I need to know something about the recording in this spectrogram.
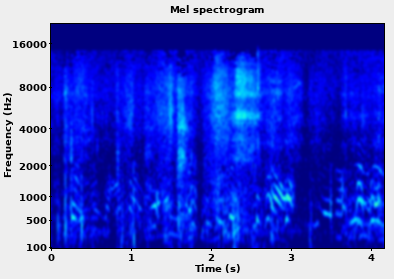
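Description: Indistinct chatter of several people's voices overlapping, with a few short knocks among them.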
